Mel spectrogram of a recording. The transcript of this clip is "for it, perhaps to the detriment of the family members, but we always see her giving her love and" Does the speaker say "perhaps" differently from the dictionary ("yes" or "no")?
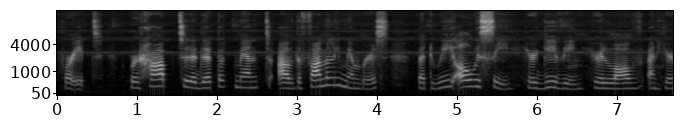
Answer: yes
